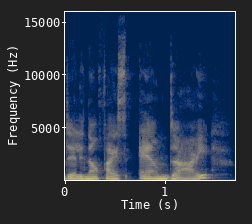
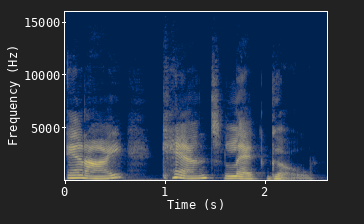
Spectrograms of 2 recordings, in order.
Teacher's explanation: Mas a gente sabe que é muito comum também omitir esse D e juntar o N de and direto na próxima vogal · Shown in: second take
